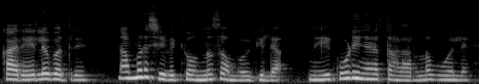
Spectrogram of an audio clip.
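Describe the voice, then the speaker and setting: A woman voicing a gentle young man in a storybook who comforts others with a voice that keeps breaking. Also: mid-range voice, a little fast, highs cut off, lightly acted. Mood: grieving, comforting. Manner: soft, voice breaking.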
